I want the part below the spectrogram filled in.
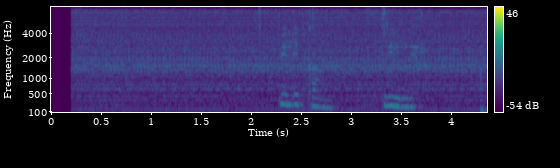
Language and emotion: Russian, neutral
